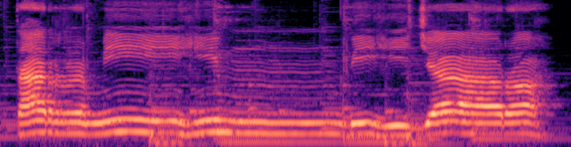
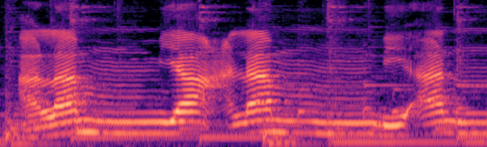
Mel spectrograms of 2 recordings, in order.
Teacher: apabila ada huruf mim sukun bertemu dengan huruf ba. Nah, jadi ketika ada mim sukun bertemu dengan huruf ba, maka kita harus membacanya dengan samar, yaitu di antara mim dan ba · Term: ikhfa safawi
